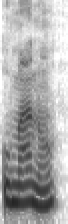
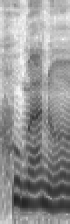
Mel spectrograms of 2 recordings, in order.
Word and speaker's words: Humano: in a documentary called Humano. Very, very, very good. Very good. N-O, I think, Humano. Yeah, Larry pronounces it Humano or something. Humano. It's like human. Yeah. And with an O at the end.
